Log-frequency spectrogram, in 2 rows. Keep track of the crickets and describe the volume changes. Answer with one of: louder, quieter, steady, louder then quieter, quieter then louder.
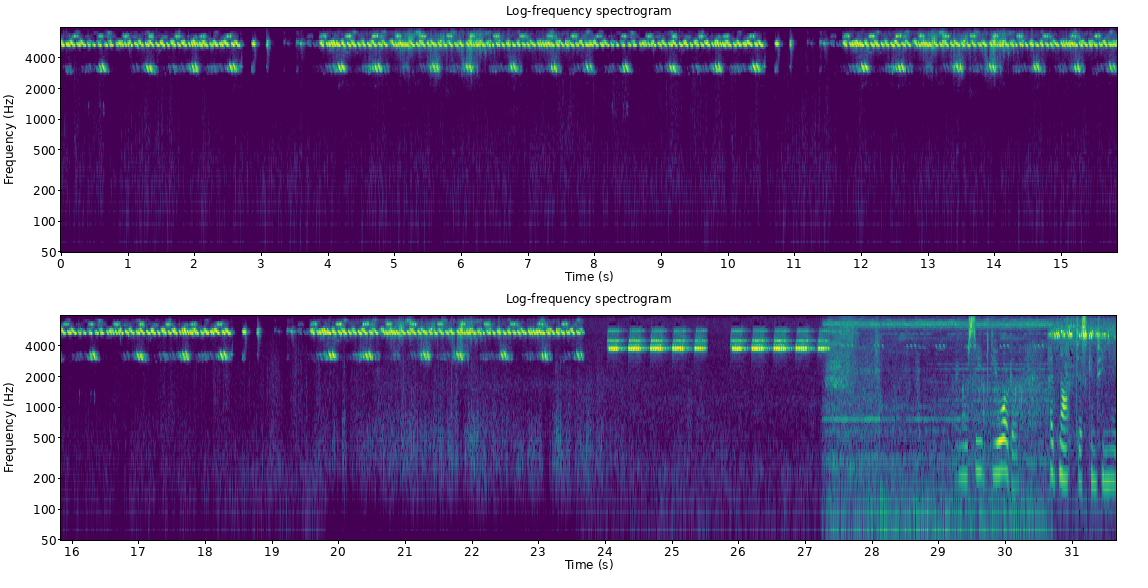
steady.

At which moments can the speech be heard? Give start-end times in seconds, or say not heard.
29.2-31.6.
